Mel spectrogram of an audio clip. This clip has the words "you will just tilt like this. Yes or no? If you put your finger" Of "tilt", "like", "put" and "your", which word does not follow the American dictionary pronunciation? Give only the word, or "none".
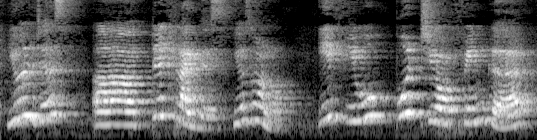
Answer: tilt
